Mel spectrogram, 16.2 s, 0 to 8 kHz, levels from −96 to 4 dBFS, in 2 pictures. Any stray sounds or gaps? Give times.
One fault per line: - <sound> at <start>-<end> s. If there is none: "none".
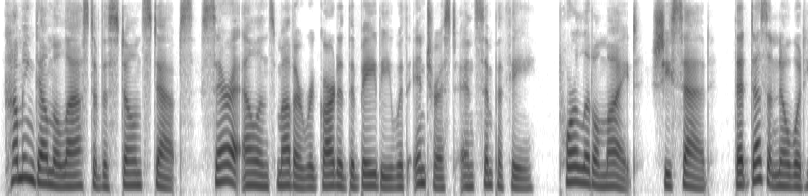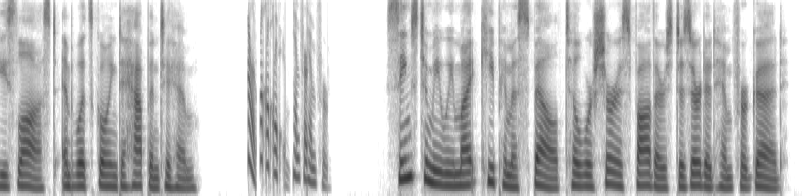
- chirp at 10.6-11.4 s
